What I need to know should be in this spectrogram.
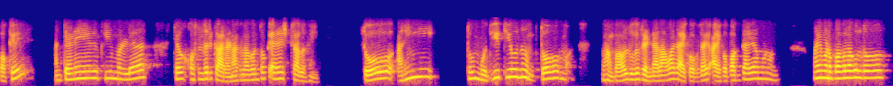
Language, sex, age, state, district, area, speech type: Goan Konkani, male, 18-30, Goa, Murmgao, rural, conversation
